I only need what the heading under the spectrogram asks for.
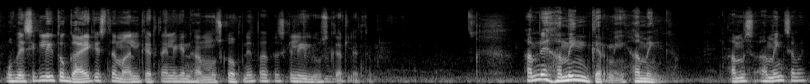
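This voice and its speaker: A man coaching voice work in a relaxed, explanatory conversation, often slipping English phrases into his talk. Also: medium pitch, normal speed, a little hiss or hum. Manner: explanatory, mixes in English phrases, frequent "ना" tags. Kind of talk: conversational voice lesson.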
